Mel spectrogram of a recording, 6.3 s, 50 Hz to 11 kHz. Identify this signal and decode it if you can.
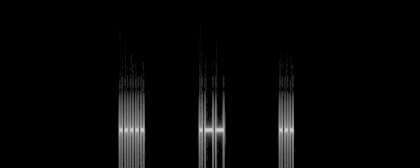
Morse code, heard as a keyed tone, about 30 wpm, 700 Hz. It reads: 5 W S
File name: Lesson 19e - Letter w - Three Characters 30wpm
